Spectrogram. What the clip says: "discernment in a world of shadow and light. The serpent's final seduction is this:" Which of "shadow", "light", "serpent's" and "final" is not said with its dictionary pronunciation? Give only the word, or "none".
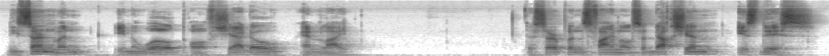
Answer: none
